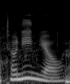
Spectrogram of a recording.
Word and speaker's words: Toninho: Toninho? – Toninho. And it's spelled T-O-N-I-N-H-O.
